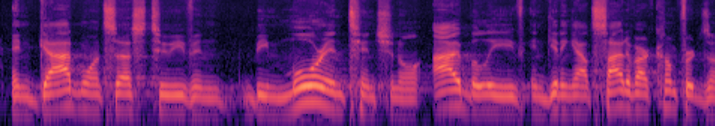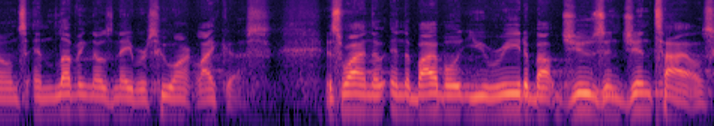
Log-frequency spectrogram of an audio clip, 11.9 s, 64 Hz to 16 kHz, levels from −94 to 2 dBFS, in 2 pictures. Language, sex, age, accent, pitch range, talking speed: English, male, 40-59, American, 125-165 Hz, 195 wpm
